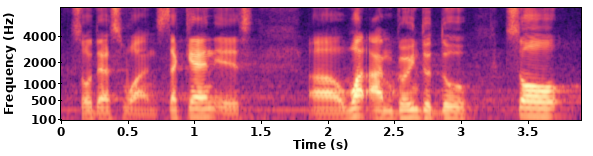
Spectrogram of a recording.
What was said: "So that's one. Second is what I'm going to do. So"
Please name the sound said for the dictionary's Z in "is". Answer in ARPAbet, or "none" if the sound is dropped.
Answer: S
